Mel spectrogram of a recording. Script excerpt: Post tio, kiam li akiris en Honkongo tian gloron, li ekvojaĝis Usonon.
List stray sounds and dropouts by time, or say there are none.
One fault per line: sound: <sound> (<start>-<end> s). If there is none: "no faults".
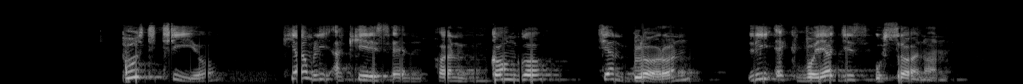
no faults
